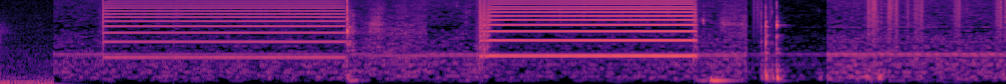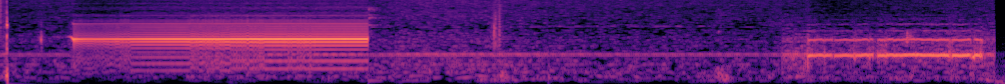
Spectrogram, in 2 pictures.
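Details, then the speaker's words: Continuity tester probing coils in an Xbox power supply: steady high buzzing in short bursts, pitch shifting while probing; the tester's poorly designed buzzer resonates with some coils but not others. "Number five, this continuity tester is a terrible design and it resonates with some coils, but not all coils."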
